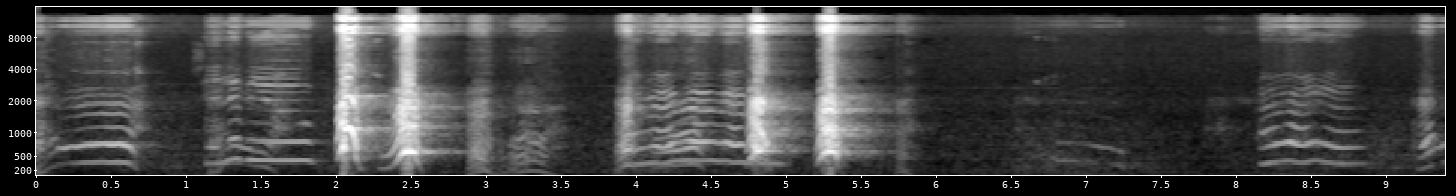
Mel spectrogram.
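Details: Blind, diabetic Dalmatian–Basset Hound cross dog producing long quavering howls broken by loud sharp barks, with quiet gaps between phrases.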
